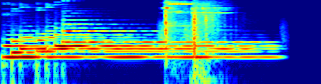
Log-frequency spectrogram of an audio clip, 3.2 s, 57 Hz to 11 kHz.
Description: “3秒チャリン音”。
